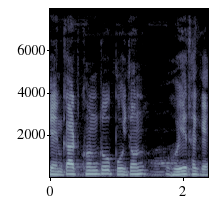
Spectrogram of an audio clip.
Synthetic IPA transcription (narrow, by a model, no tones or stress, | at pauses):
ɛnkaɾʈkʰɔnt̪upoid͡ʒɔn | ɦojet̪ʰakɛ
